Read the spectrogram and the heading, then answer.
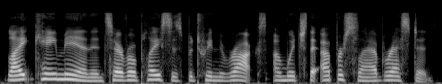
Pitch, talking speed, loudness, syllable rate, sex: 190 Hz, 205 wpm, -20 LUFS, 5.1 syllables/s, female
